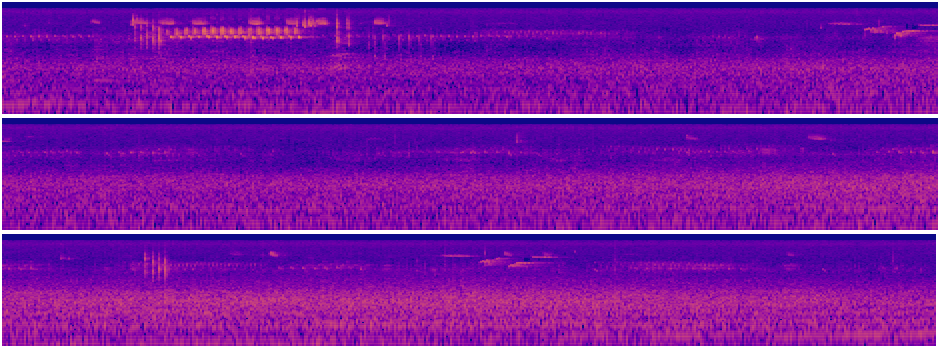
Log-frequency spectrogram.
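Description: Steady background noise with small birds chirping now and then, and a brief buzzy trill about two seconds in.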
